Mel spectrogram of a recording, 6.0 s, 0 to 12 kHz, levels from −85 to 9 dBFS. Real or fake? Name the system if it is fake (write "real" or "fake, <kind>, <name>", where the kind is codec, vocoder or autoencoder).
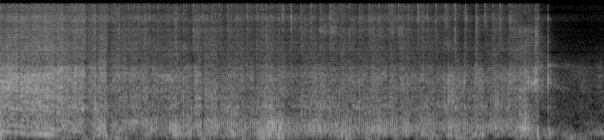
fake, codec, DAC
